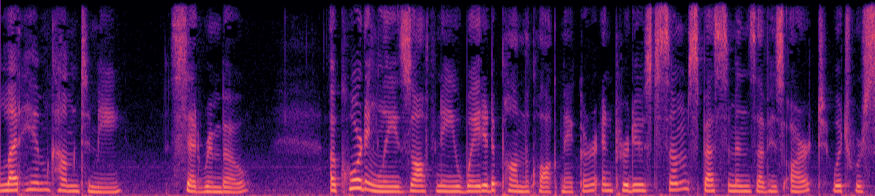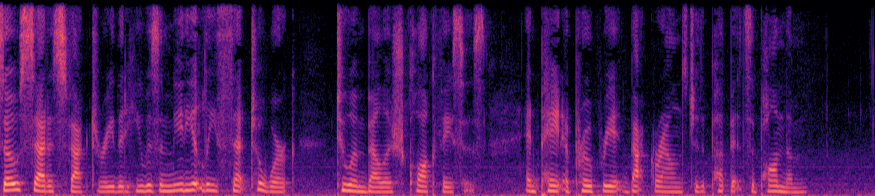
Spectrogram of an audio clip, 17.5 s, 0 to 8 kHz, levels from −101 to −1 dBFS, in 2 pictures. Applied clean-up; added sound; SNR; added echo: none; none; none; none.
